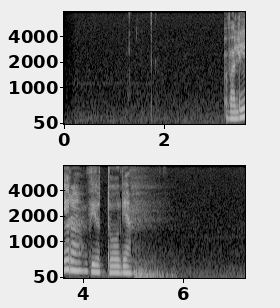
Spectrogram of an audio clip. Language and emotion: Russian, sad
